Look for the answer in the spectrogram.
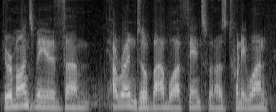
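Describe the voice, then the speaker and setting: A man with a husky voice, a guest on a TV panel, plain-spoken and hesitant with many fillers. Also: medium pitch, quick pace. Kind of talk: live TV panel discussion. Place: remote studio link.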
